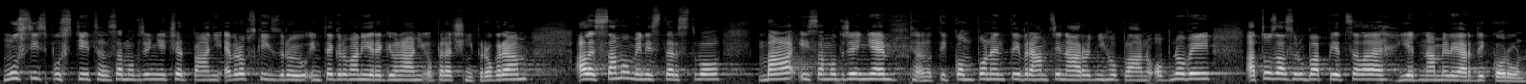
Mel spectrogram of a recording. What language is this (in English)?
Czech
